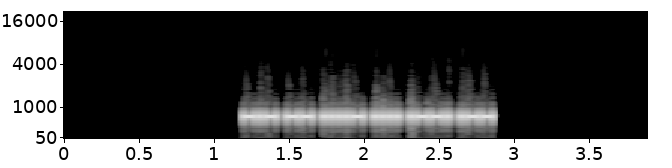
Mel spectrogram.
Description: Morse code, heard as a keyed tone, about 51 wpm, 700 Hz. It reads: KM4HPW
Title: USA Call Signs - 6 Characters - 6x Character Spacing - 50wpm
